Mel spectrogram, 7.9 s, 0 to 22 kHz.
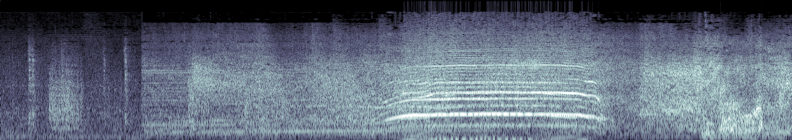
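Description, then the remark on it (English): A van engine strains as it slowly accelerates toward 53 miles per hour, its droning whine climbing in pitch and swelling loud for a couple of seconds before easing off, over steady road rumble. “It's really taking a while for this van to pick up 53 miles. It's putting like crazy.”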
